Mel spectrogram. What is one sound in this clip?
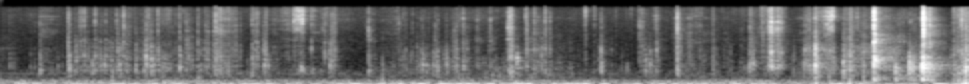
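A knife blade slices through cardboard.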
